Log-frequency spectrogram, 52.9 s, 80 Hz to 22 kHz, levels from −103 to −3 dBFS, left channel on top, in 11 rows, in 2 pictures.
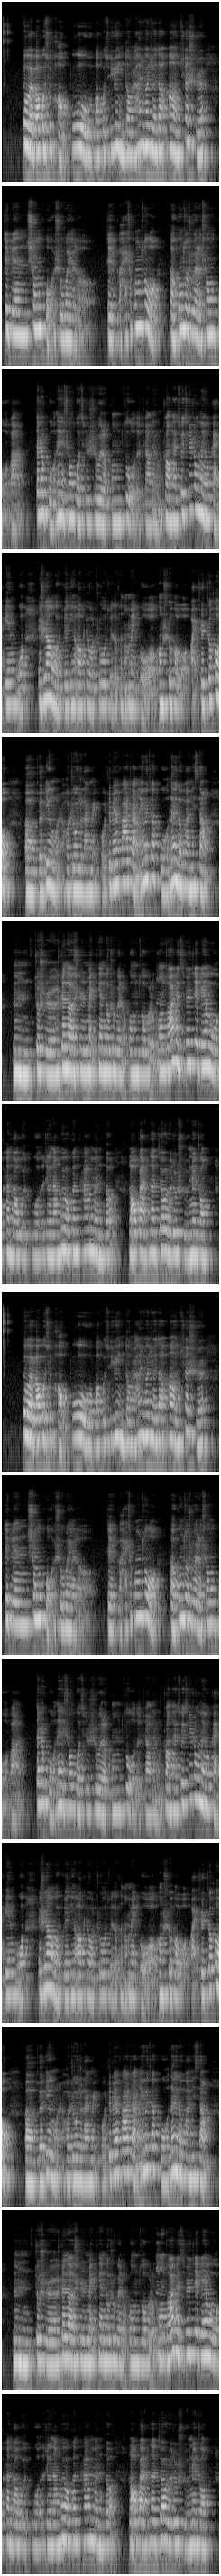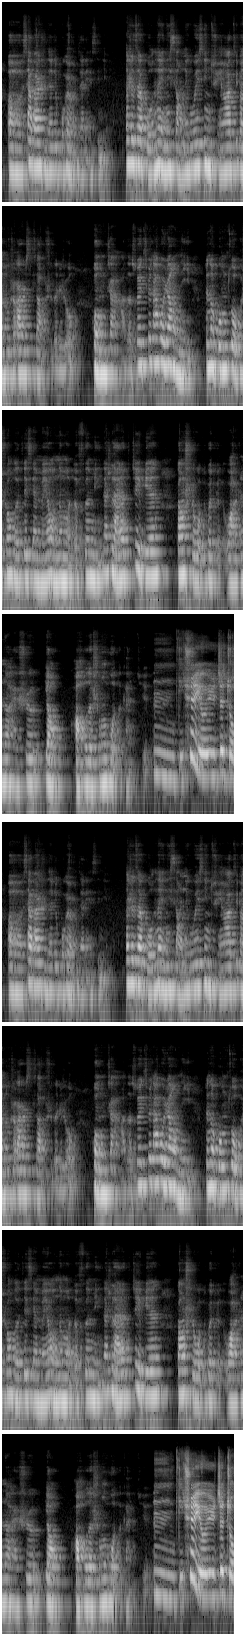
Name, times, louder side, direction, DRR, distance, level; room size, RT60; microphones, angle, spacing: voice 1, 0.5-4.5 4.9-6.7 7.2-8.2 8.5-10.1 10.4-19.4 19.8-23.8 24.3-31.4 31.7-33.4 33.8-35.8 36.2-40.0 40.4-42.3 42.6-46.5 46.9-49.3 49.7-51.1, left 2 dB, 55° left, 1 dB, 5.4 m, -32 dB
voice 2, 51.2-52.8, right 2 dB, 75° right, 5 dB, 1.8 m, -30 dB
16.5 x 8.2 x 4.4 m, 0.39 s
head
